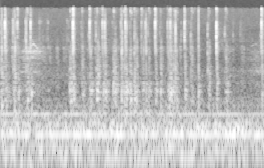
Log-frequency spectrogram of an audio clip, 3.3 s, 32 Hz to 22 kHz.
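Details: Case IH 3320 sprayer AIM Command nozzle solenoid retested after cleaning dirt off plunger with carburetor cleaner: quick crisp clicks over faint hum, plunger now travels fully; normal solenoid clicking.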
